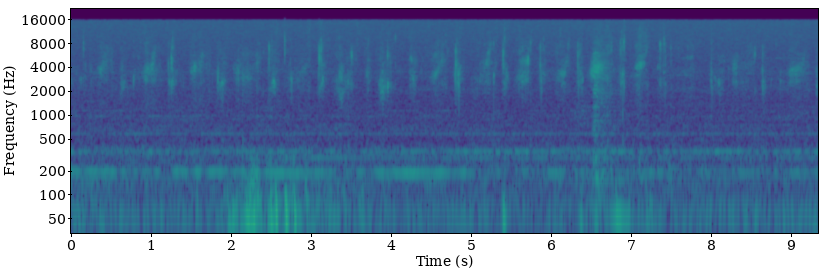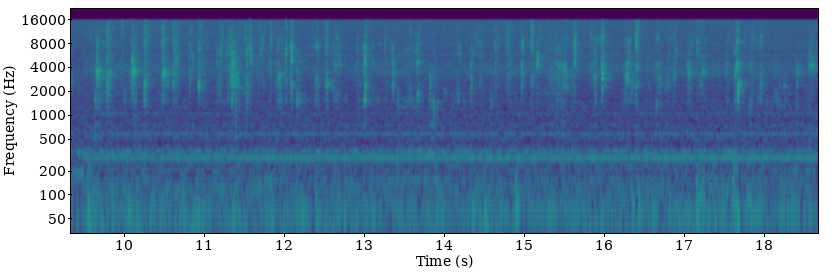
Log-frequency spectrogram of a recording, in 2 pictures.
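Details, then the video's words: A cat called The Dark Lord chewing indoors in ASMR style: irregular crisp crunching clicks and soft mastication noises throughout, over a steady low electrical hum. "My Cat Does ASMR!"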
